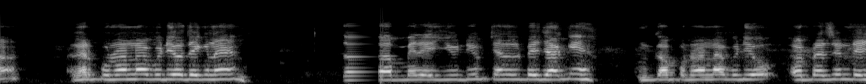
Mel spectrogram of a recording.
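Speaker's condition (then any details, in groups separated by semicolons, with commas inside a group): Motor neurone disease; voice strong and loud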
